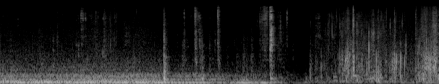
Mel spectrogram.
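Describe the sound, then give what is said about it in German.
A car engine idles with a low rumble, then cuts off after the car is parked on a grassy spot in the countryside, followed by sharp clicks and a jangle of keys as a door opens and someone gets out. “Wir können hier parken, dann gehen wir zu Fuß.”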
